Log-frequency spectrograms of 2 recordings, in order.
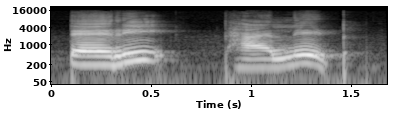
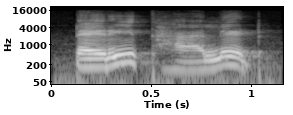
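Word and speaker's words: terephthalate: polyethylene, मेरे साथ साथ बोलना, पॉलीइथिलीन, टेरीथैलेट, टेरीथैलेट, वो पीएच है ना, वो साइलेंट है, पॉलीइथिलीन, टेरीथैलेट, पॉलीएस्टर, ये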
